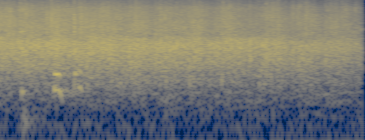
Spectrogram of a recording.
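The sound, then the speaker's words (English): A crowd claps steadily, a dense wash of many hands applauding at an even level that tapers only slightly toward the end, with no one speaking over it. “Clap if you think this was Margaret Atwood.”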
